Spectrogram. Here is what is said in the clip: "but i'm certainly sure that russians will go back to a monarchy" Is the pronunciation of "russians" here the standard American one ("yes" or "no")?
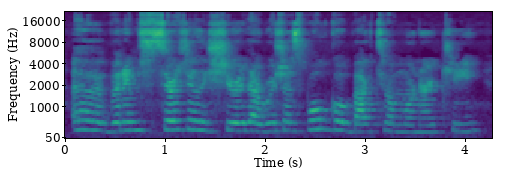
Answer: no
